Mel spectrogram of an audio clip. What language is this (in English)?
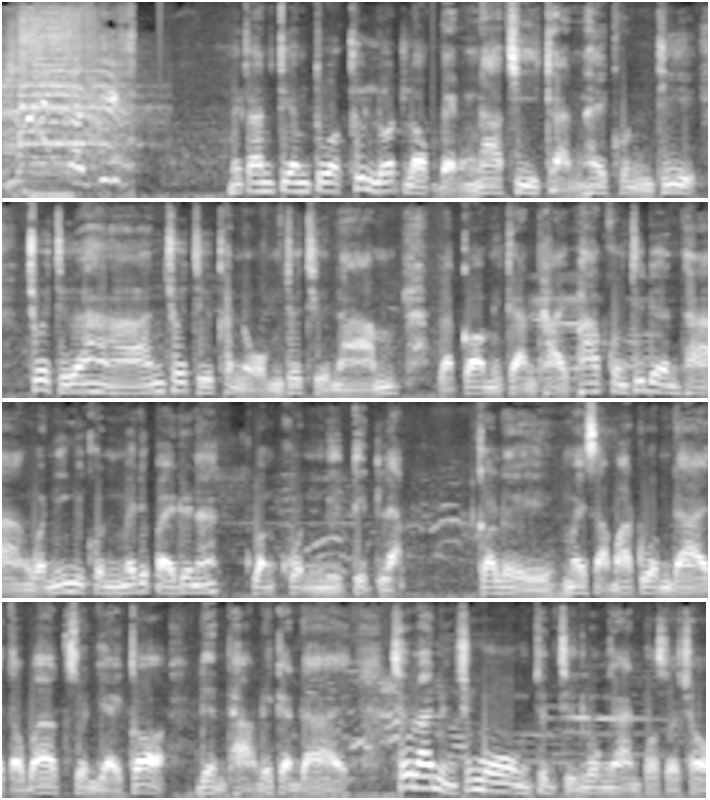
Thai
